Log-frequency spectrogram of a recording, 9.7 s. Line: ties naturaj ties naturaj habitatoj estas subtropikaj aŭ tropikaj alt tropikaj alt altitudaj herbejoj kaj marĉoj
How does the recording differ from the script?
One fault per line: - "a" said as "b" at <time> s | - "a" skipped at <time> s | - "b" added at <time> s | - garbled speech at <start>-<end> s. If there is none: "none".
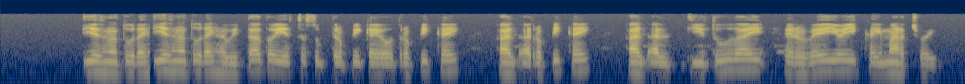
none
